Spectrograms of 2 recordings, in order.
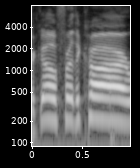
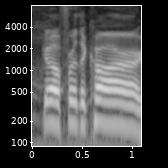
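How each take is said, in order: First: Frantic, high and louder; being chased. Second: Urgent, high and louder; panicked call while fleeing; being chased. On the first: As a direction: yell it, running for cover. Fleeing, repeated louder. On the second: Fleeing zombies in game. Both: Real, not acted.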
